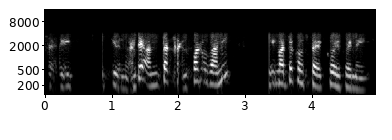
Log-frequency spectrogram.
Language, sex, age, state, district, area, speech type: Telugu, female, 60+, Telangana, Hyderabad, urban, conversation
